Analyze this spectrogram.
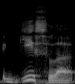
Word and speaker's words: Gisela: your pre-release listen closely and learn how to pronounce those angels real quick just so you know gisla and Bruna along with sarda are old Germanic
